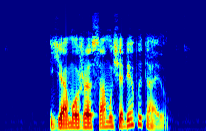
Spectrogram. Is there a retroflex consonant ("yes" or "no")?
yes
